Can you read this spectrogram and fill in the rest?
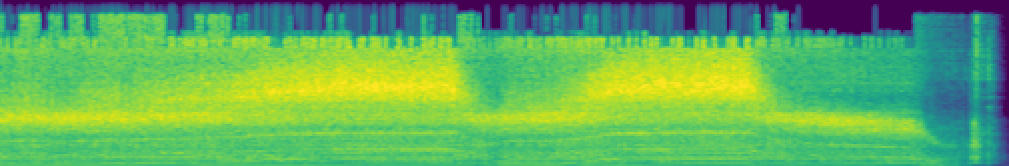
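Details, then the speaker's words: Homelite string trimmer with a new aftermarket Chinese carburetor. High, steady two-stroke scream dips briefly and returns to the same pitch as the mixture screws turn, then dies away; the screws, which seem fixed and springless, change nothing. "I swear these jets are supposed to be shut all the way. It doesn't run any different when I'm turning."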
